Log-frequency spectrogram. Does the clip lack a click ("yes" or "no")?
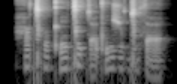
no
